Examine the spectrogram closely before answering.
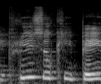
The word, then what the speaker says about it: plus: So notice that we are doing the liaison between these two words and the S is pronounced as a Z.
